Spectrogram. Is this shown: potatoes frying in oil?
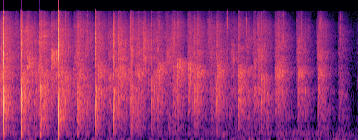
no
